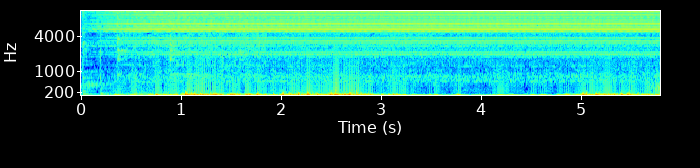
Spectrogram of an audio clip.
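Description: A machine hums faintly and steadily in the background.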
